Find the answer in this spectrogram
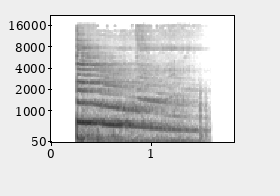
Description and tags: bew gunshot 1
A stylized laser gun firing sound effect.
Recording Credit (Last Name): Frontera
laser, synth, lazer, beam, sci-fi, pluck, gun, alien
